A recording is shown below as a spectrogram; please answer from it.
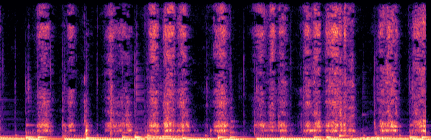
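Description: Pencil writing on paper: a quick run of short, scratchy strokes, about ten in four seconds, as a word is written out, over background music.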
